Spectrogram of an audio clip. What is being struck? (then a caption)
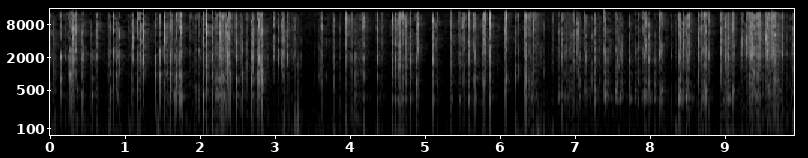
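Silicone scrubber pad with soft bristles. Fingertips and nails rub and scratch across the soft bristles of a small, round, flat, lime-green silicone scrubber pad held in both hands just above a microphone. The result is a dense run of rapid, dry crackling and crinkling ticks with bright highs, bursting and pausing unevenly with almost no ring.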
